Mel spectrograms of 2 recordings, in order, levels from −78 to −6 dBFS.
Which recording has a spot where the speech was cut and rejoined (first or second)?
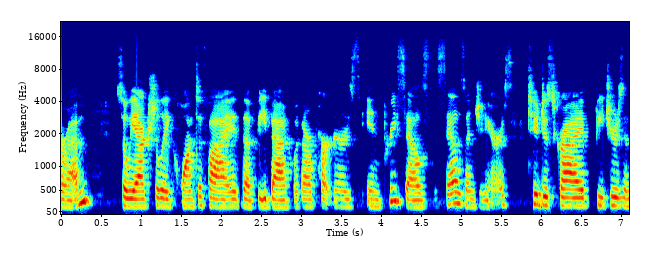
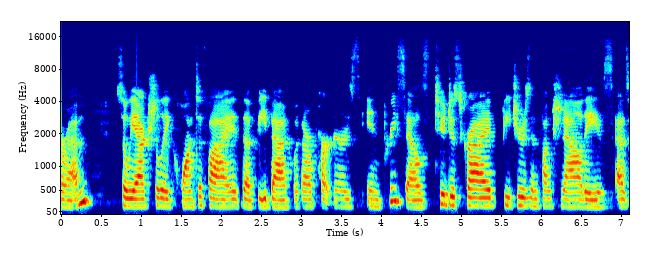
second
